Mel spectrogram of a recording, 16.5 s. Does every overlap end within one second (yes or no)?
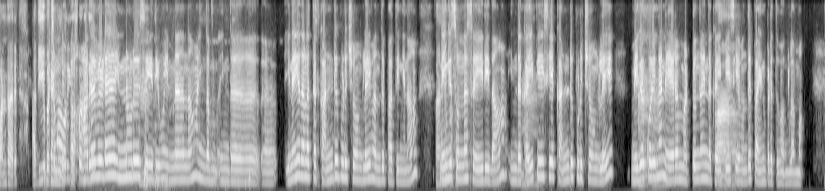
yes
